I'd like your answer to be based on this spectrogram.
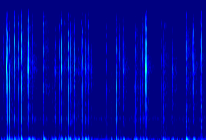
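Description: Long acrylic nails scratch and tap on the lid of a large, hollow, printed cardboard board game box. The result is a quick, irregular run of dry, bright clicks and scrapes with almost no ring, set against a faint, quiet hiss.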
